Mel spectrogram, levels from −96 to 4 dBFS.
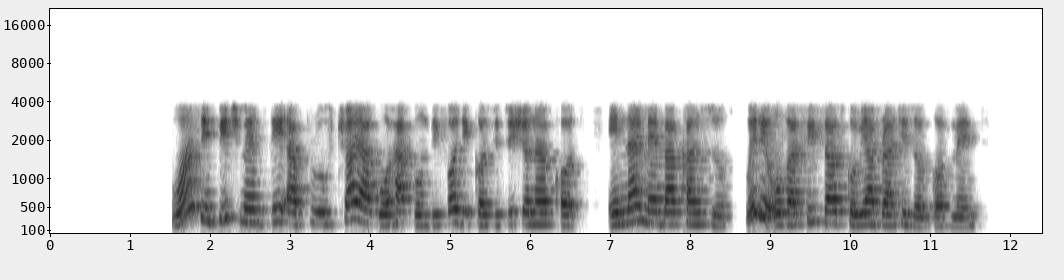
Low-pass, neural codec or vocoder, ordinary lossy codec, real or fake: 3.6 kHz; none; Opus, 32 kbps; real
